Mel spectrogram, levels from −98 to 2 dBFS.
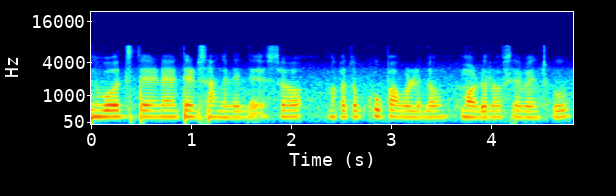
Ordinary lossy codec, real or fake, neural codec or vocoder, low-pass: none; real; none; 7.2 kHz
